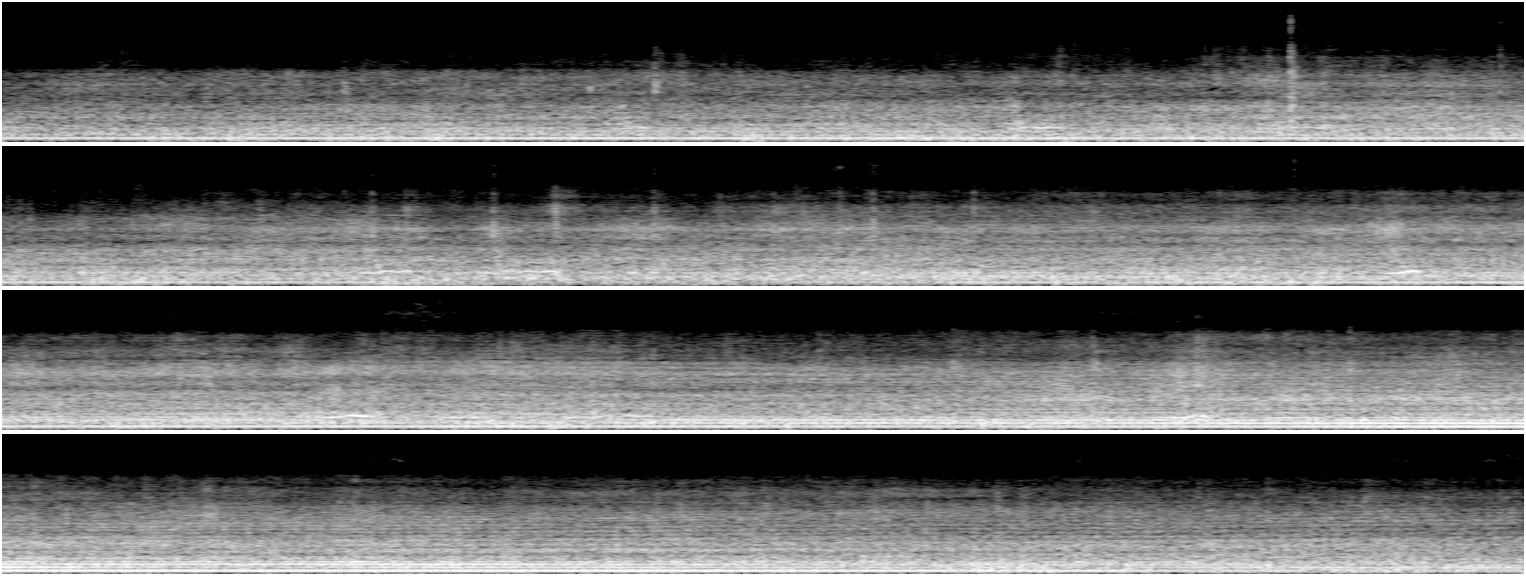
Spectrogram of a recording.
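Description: Propeller engine of a low-flying banner-tow plane droning overhead, growing steadily louder and loudest about three-quarters of the way through before easing slightly.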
